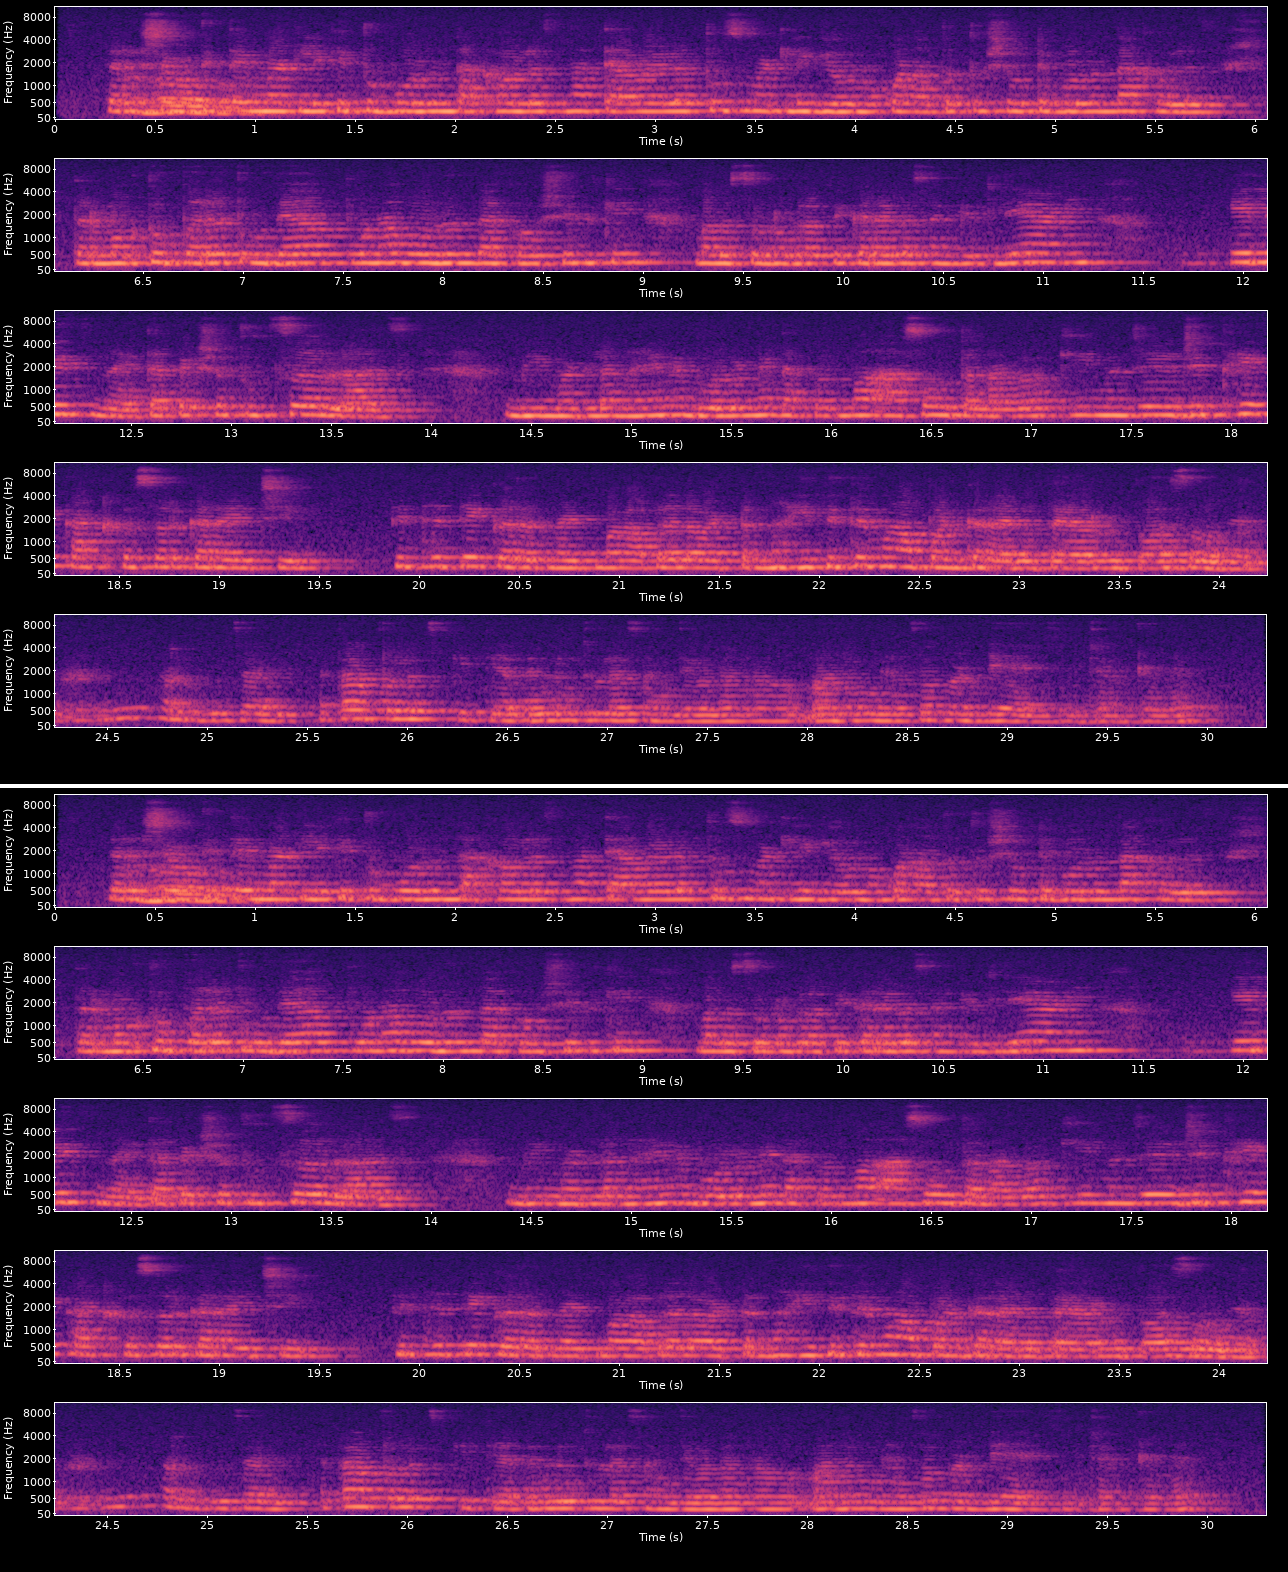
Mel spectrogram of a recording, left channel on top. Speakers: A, on the left; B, on the left.
A: तरी
B: हो
A: ते शेवटी
B: हो.
A: म्हटले की, तू बोलून दाखवलस ना त्या वळेला तूच म्हटली घेऊ नको आता तू शेवटी बोलून दाखवलस तर मग तू परत उद्या पुन्हा बोलून दाखवशील की, मला सोनोग्राफी करायला सांगितली. आणि तुम्ही केलीच नाही. त्यापेक्षा तू चल आज मी म्हटलं नाही मी बोलून नाही दाखवत मग असं होतं ना ग की म्हणजे जिथे का कसर करायची तिथे ते करत नाहीत. मग आपल्याला वाटत नाही तिथे मग आपण करायला तयार होतो. असं
B: हम्
A: होतं.
B: अगदीच अगदी आता आपणच किती आता मी तुला सांगते बघा आता माझ्या मुलाचा बड्डे आहे पुढच्या ोड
